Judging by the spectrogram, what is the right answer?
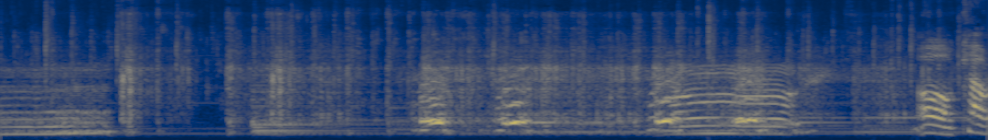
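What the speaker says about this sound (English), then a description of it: "Cow!" Several loud mooing calls from cattle in Minecraft, spaced across the stretch with short gaps, close and clear, with brief splashy noises between them.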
